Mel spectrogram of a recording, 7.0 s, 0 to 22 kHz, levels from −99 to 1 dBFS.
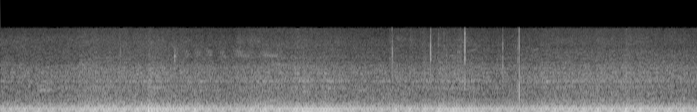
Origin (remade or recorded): recorded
